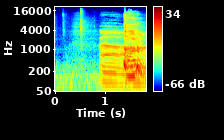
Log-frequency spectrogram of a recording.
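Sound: cough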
